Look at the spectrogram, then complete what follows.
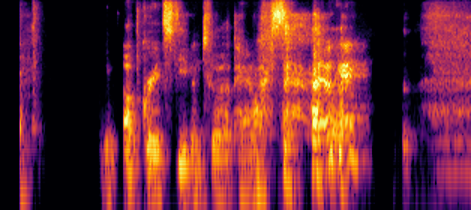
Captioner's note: laughs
